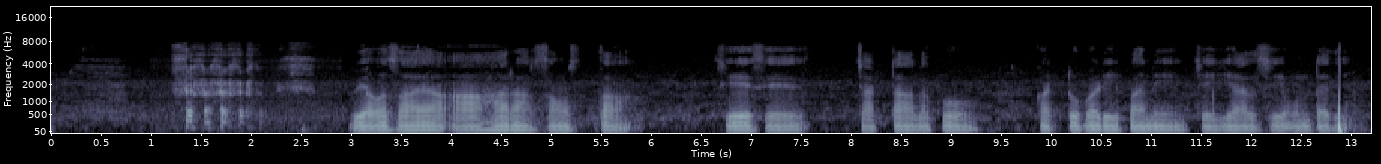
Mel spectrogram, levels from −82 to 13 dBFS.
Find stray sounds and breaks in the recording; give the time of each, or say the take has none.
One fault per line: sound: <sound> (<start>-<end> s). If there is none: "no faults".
sound: laugh (1.2-2.7 s)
